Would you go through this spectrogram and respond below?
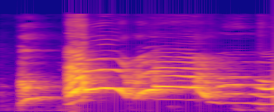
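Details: Husky dog, described as crazy and hyperactive, giving a sharp yelp and then a drawn-out, wavering harmonic howl that slides up and down for nearly two seconds.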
